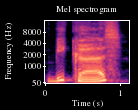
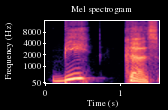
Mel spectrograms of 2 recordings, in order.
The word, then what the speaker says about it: because: Então, 'cause, abreviado de because, e se pronuncia desse jeito aqui, ó. Eu coloquei entre parênteses. Because. Muita gente fala because. Esquece, é 2 sílabas só.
